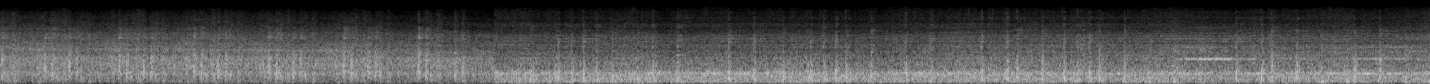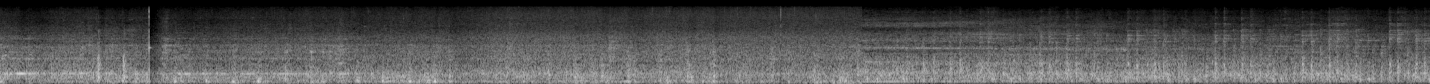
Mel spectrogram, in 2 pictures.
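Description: Trains passing at speed, their wheels clattering over the rail joints in a steady rolling rumble. First passenger railcars run by. About five seconds before the end a long container freight train takes over.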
